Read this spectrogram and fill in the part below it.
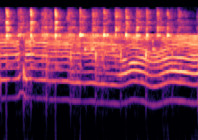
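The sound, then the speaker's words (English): A wine glass rung like a bell during a radio pledge drive gives a sustained, bright ringing tone with shimmering overtones and a slight waver in pitch, broken by faint taps and clicks. “he's got a bell. Listen to that.”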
